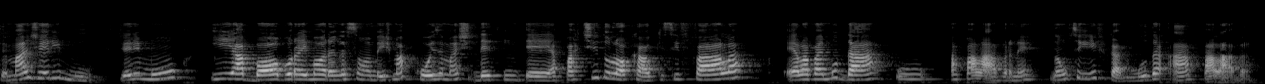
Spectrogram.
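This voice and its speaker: A woman teacher with a Paraense Brazilian accent explains a lesson in a slightly high voice. She checks in with "né" and corrects herself as she goes. The recording sounds dull and lo-fi. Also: moderate pace. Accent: Paraense Brazilian Portuguese. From Pará, Brazil. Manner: explanatory, with frequent "né" and self-corrections.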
